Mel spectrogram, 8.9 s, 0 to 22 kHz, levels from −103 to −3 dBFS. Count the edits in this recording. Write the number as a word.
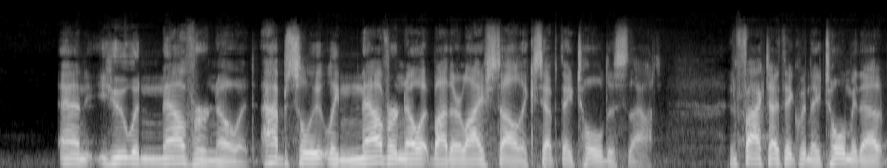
zero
